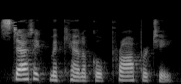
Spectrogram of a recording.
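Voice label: "static mechanical property", English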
